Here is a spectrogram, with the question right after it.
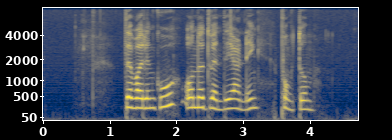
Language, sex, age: Norwegian, female, 46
